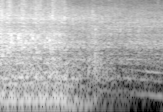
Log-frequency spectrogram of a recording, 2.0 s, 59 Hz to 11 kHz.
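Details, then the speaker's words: Diesel in a 1954 Ford F600 on a 1995 Toyota Coaster bus chassis, in neutral, believed dry of fuel: the starter churns briefly, then it catches on fuel left in the rail and settles to a rough, steady low idle. "It must have had a little bit in the rail, and it started. So we have a running engine."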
